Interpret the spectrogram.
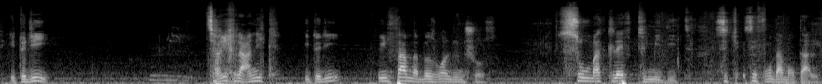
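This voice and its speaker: A man teaching as a rabbi in a Torah lesson. He talks emphatically, repeats his key phrases, and swings between loud and soft. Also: mid-range voice, unhurried, pauses often, a little hiss or hum.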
